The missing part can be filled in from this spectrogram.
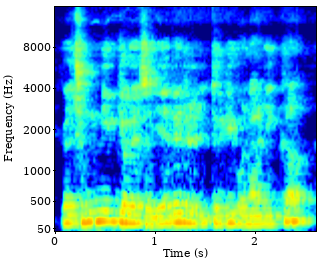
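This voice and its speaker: A man slowly and earnestly telling his life story as an interview guest, full of fillers. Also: mid-range voice, mellow. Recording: echoey room, voice from a distance.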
